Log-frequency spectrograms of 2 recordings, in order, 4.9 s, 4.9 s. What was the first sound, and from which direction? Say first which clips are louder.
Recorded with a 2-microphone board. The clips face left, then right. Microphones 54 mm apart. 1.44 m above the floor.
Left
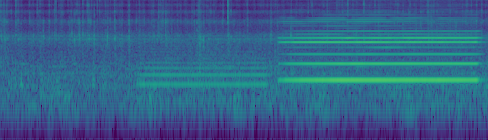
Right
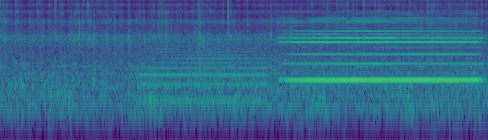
A trumpet: left 2 dB; 70° right (ahead or behind).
